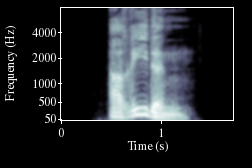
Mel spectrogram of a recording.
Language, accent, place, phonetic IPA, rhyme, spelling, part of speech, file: German, Germany, Berlin, [aˈʁiːdn̩], -iːdn̩, ariden, adjective, De-ariden.ogg
- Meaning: inflection of arid: 1. strong genitive masculine/neuter singular 2. weak/mixed genitive/dative all-gender singular 3. strong/weak/mixed accusative masculine singular 4. strong dative plural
